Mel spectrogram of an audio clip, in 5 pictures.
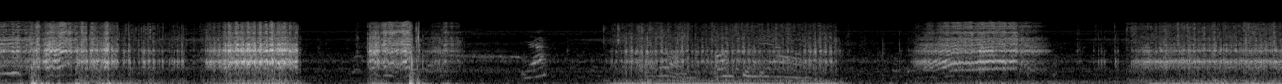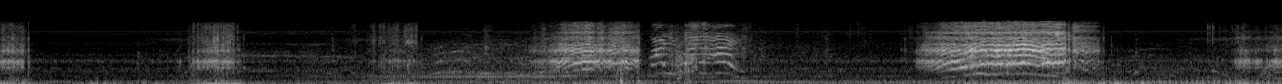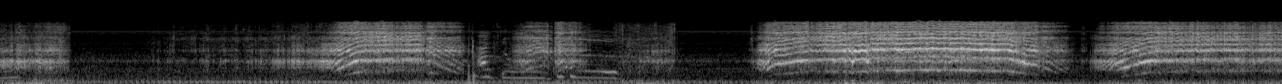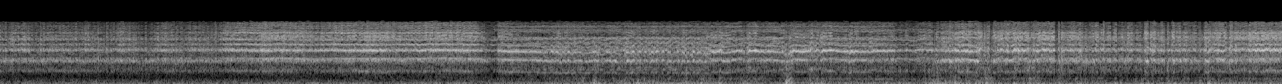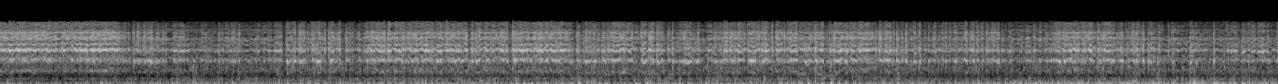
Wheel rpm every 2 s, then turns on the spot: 70, 30, 0, 30, 40, 20, 10, 0, 10, 30, 10, 70, 10, 10, 70, 30, 60, 140, 100, 170, 160, 160, 160, 160, 160, 160, 160, 170, 160, 160, 160, 160.
6-8 10-14 18-20 22-26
